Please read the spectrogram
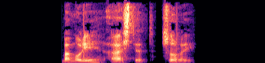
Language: Catalan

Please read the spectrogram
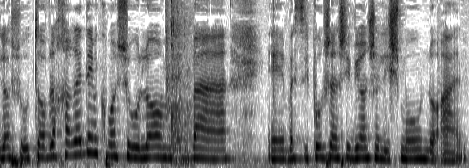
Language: Hebrew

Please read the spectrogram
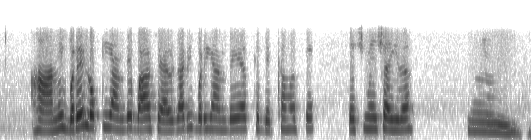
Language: Punjabi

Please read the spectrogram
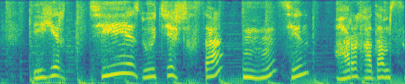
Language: Kazakh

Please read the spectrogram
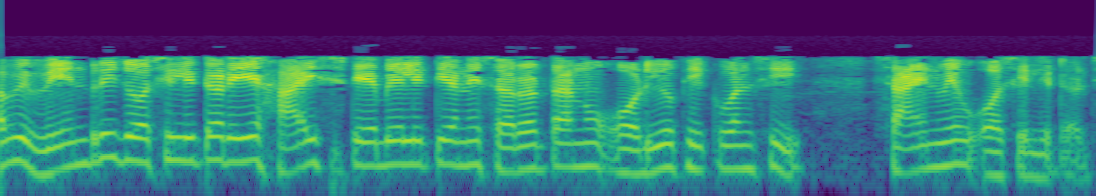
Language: Gujarati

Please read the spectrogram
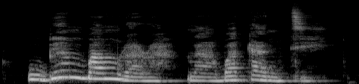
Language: Igbo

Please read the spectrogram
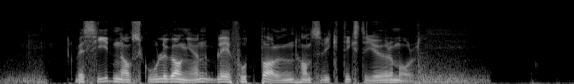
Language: Norwegian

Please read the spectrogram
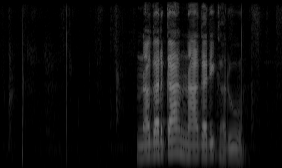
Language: Nepali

